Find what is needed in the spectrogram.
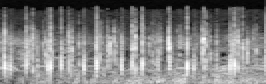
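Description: Scattered hand-clapping from a few spectators, many quick irregular claps, with faint distant shouting near the start and the end.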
